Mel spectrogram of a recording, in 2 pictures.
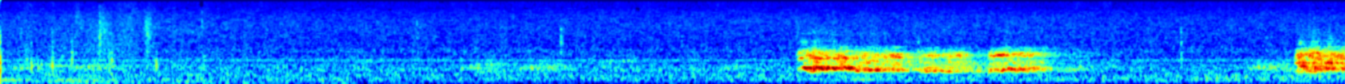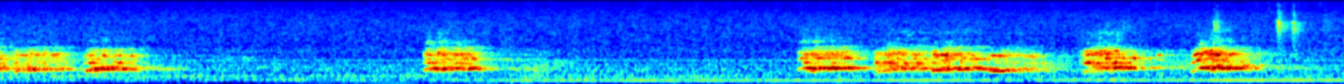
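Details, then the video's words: Neighbour's dog barking loudly and repeatedly in short bursts of two to four barks, separated by quiet gaps, over a steady low engine drone. "Neighbor's annoying dog noise"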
